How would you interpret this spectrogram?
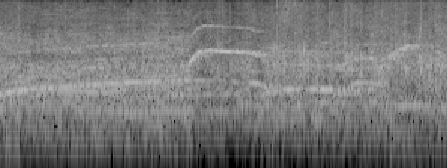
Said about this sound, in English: That was a round of applause from the French-Canadian women that will do fucking everything.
